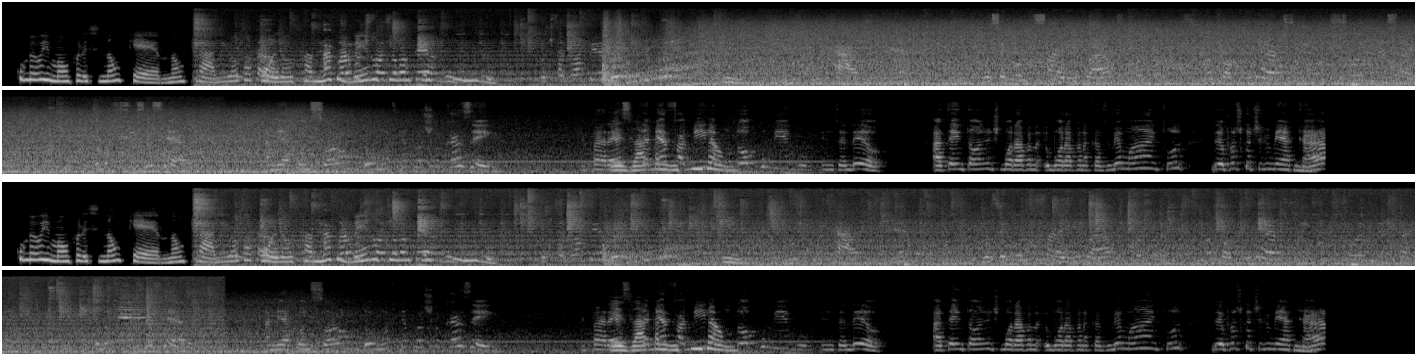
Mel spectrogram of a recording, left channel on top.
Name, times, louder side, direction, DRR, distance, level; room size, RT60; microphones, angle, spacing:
voice 1, 0.2-4.9 7.2-7.5 20.2-21.5 27.0-27.2, right 1 dB, 10° right, 0.6 m, -28 dB
sound 1, 1.9-16.4, right 4 dB, 30° right, 3.2 m, -35 dB
voice 2, 2.3-2.8 3.2-5.0 5.4-6.5 7.8-9.2 9.8-14.6 14.9-16.5 16.8-19.1 19.9-23.0 23.4-27.4, left 3 dB, 25° left, 1.7 m, -35 dB
sound 2, 5.7-22.4, left 6 dB, 40° left, 0.4 m, -32 dB
head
